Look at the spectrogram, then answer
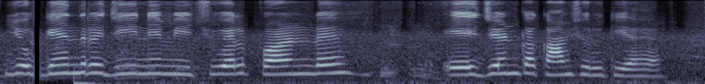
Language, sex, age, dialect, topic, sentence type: Hindi, female, 18-24, Marwari Dhudhari, banking, statement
